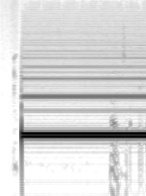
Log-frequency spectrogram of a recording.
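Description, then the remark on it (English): A loud, steady electronic telephone ringback tone on an outgoing call to a mother, holding one unbroken pitch for about two seconds, with faint muffled voices briefly underneath. “Can you hear it ringing? Yeah, I can hear it.”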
